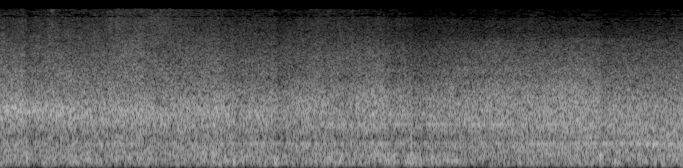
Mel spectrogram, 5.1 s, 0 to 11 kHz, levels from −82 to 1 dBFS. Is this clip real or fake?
real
